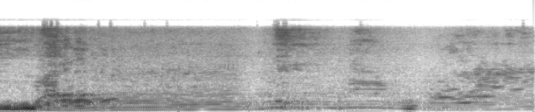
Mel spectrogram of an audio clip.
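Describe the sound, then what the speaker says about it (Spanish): A high-displacement motorcycle passes close by, its loud engine revving and rising in pitch before fading, with faint speech over the last couple of seconds. "Una moto de alto cilindraje por acá y me cortó comunicación"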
